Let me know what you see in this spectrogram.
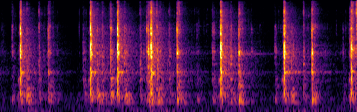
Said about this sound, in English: Isn't that cool? So I've got a musical typewriter here.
